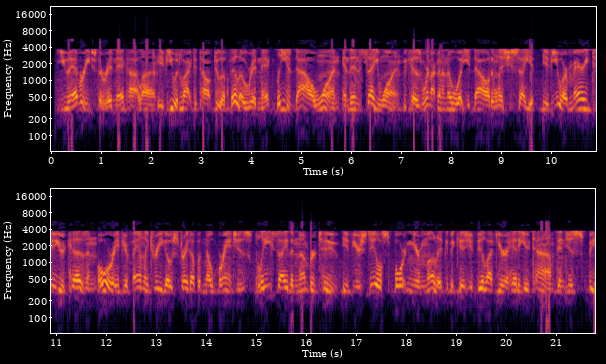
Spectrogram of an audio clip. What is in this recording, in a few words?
redneck hotline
